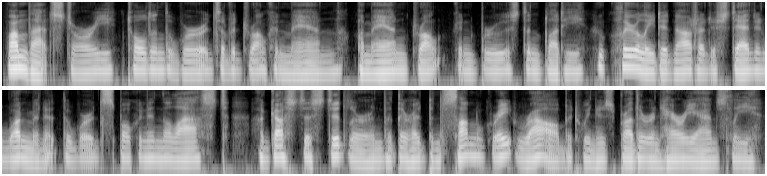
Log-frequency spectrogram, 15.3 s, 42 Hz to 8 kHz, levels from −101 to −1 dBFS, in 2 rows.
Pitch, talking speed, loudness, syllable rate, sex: 105 Hz, 180 wpm, -24 LUFS, 4.7 syllables/s, male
